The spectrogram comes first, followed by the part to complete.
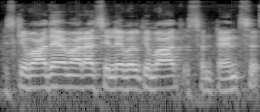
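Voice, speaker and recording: A man teaching English grammar. He dictates definitions slowly and then explains them quickly in everyday speech. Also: mid-range voice, little pitch movement, fairly bright tone, highs cut off. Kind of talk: classroom grammar lesson, mixing Urdu and English.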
